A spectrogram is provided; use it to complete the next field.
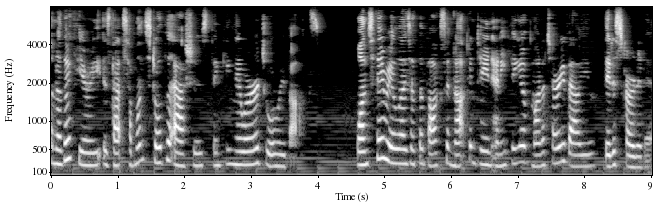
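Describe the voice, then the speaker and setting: Over music in the background, a woman talks at a very fast pace and a fairly high pitch, with ordinary pitch variation. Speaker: mystery channel narrator. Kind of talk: mystery story narration.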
